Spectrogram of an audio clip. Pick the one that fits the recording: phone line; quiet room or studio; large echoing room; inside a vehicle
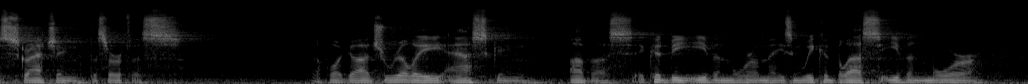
large echoing room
